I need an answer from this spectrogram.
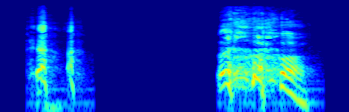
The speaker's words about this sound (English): Oh, I still got the cough.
